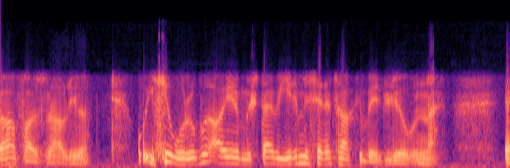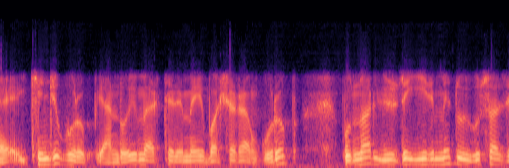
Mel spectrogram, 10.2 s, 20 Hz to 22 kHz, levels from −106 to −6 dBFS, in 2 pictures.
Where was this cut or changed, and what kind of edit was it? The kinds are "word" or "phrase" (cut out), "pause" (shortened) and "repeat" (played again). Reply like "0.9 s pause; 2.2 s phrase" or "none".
none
